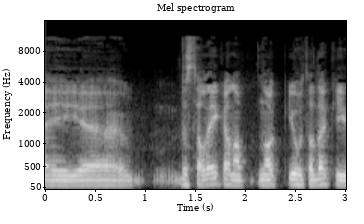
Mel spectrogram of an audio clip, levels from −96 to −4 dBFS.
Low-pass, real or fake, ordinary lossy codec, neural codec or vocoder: 14.4 kHz; real; MP3, 48 kbps; none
